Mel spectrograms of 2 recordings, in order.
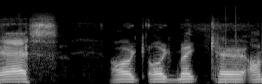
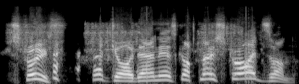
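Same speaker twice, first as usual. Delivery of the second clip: put-on hoger en luider nep-Australisch accent; Australian accent; 5 semitones higher, 6 dB louder than usual. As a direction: gooi er een overdreven Australisch accent tegenaan. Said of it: "I thought you said Australian".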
